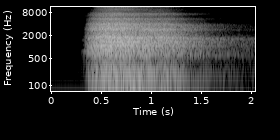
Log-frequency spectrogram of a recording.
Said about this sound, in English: And we're going to take a deep breath in, pause at the top, thinking of that one thing, and breathing out.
